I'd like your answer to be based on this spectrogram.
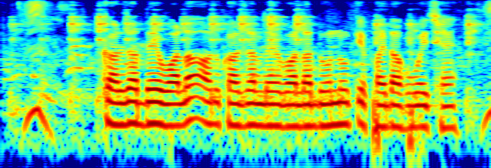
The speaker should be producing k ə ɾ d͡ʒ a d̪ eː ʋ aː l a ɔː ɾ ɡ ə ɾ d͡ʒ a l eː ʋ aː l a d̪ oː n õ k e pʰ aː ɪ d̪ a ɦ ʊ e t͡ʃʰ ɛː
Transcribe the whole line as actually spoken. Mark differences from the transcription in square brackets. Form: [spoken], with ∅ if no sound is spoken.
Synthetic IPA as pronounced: k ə ɾ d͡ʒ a d̪ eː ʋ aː l a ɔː ɾ [k] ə ɾ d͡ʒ a l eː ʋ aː l a d̪ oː n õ k e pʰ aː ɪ d̪ a ɦ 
